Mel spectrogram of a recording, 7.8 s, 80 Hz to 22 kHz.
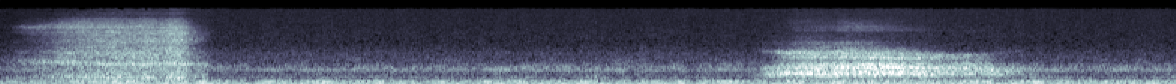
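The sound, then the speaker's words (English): Breaths from a 4-7-8 breathing exercise: two soft, breathy rushes of air separated by a pause of several seconds, faint and heard without talk. “4, 7, 8 breaths. I can't stop giggling. Here we go. The first breath is always a little jagged.”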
